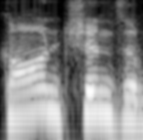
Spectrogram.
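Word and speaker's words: conscience: இது வந்து கான்ஷன்ஸ் அப்படின்னுதான் உச்சரிக்கணும். சரிங்களா மனசுல வச்சுக்கோங்க.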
